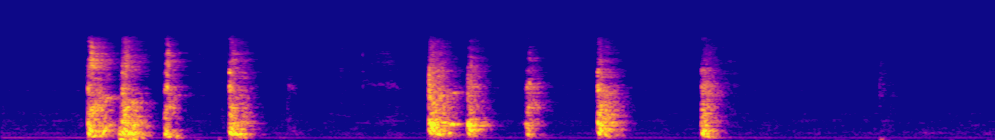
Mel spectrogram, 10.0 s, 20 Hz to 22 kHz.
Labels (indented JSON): {
  "expert_labels": [
    {
      "quality": "poor",
      "cough_type": "unknown",
      "dyspnea": false,
      "wheezing": false,
      "stridor": false,
      "choking": false,
      "congestion": false,
      "nothing": true,
      "diagnosis": "COVID-19",
      "severity": "mild"
    }
  ],
  "age": 58,
  "gender": "male",
  "respiratory_condition": false,
  "fever_muscle_pain": false,
  "status": "healthy"
}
